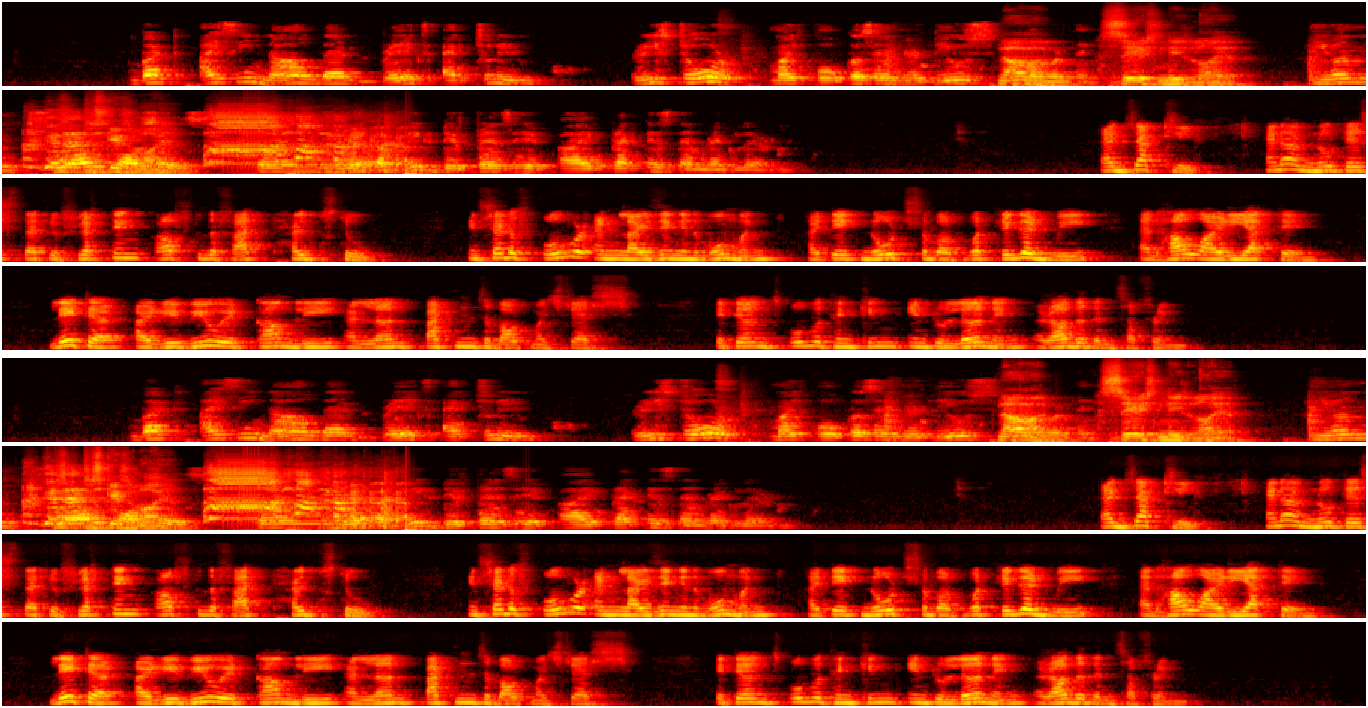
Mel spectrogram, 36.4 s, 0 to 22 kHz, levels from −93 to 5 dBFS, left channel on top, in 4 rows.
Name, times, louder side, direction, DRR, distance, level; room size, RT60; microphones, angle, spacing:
voice 1, 0.9-3.5 4.2-7.5 8.7-10.5 10.8-14.2, left 2 dB, 85° left, 1.8 m, -33 dB
Singing, 4.8-4.9 5.9-6.0 6.6-8.2 8.7-8.8 9.2-11.8 12.6-12.7, right 3 dB, 35° right, 1.0 m, -29 dB
voice 2, 16.4-17.1 17.5-20.7 21.3-23.3 23.6-25.4 25.8-27.0 27.6-31.5 32.0-35.2, right 1 dB, 10° right, 0.4 m, -31 dB
7.8 x 4.5 x 2.9 m
head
